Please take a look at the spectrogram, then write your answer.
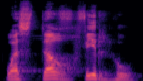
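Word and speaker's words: استغفره: Nah, sama seperti wastagfiru. Kenapa kita baca tipis? Karena ini sukun ro sukun. Sebelumnya ada kasrah setelahnya ada huruf tipis. Wastagfirhu.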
